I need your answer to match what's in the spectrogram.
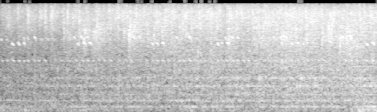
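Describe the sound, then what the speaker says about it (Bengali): Steady running water pours continuously, like a tap or shower filling while a woman bathes, a bright, even hiss that holds close and unbroken throughout with no voices. "গিয়ে ভালো করে স্নান করলো।"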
